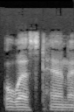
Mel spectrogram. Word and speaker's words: OS X: or OS 10, I think is the correct way to pronounce it.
